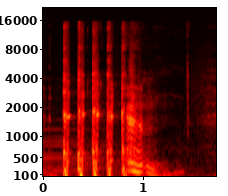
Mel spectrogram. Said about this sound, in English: Excuse me. Guys, I had to clear my throat.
